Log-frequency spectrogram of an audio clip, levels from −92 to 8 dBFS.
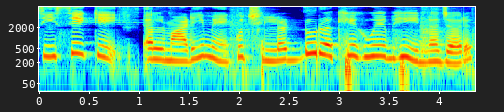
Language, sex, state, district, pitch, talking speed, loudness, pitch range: Hindi, female, Bihar, West Champaran, 285 Hz, 135 wpm, -14 LUFS, 235-310 Hz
